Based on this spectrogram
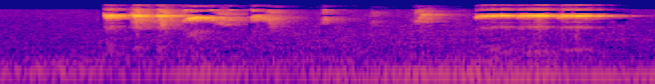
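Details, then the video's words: A blue-crowned hanging parrot gives very high, thin, sibilant squeaky notes in two short bursts, with a faint low hum behind. "เสียงนกหกเล็กปากดำ Blue-Crowned Hanging Parrot Sound"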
